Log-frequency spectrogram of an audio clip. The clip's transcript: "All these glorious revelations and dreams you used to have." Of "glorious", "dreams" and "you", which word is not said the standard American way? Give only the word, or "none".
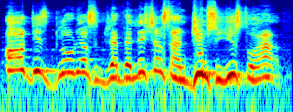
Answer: dreams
